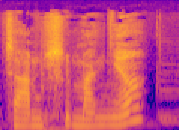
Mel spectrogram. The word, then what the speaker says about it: 잠시만요: the yo character itself again that's the four syllables of cham shimano we just need to combine the angle for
